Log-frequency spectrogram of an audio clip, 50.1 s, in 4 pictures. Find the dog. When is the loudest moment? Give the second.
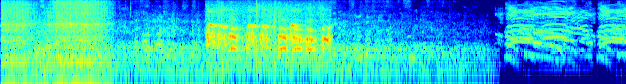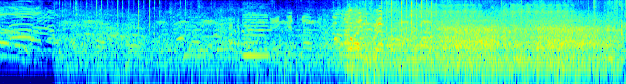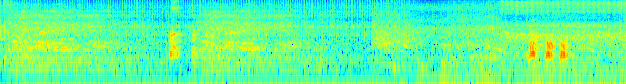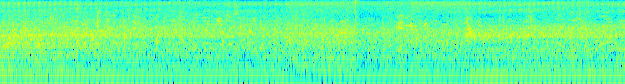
36 s.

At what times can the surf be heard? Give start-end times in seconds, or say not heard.
not heard.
